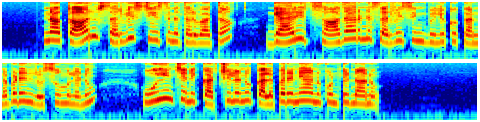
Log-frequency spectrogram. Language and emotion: Telugu, fearful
